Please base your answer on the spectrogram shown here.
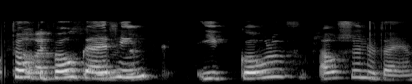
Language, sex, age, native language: Icelandic, female, 11, German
